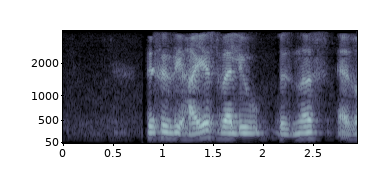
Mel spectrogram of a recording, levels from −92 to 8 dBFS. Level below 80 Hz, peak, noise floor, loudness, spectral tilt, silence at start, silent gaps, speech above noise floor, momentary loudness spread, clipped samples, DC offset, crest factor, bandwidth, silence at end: -88 dBFS; -10 dBFS; -59 dBFS; -25 LUFS; -8 dB/octave; 0.85 s; none; 34 dB; 11 LU; under 0.1%; under 0.1%; 18 dB; 4 kHz; 0 s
